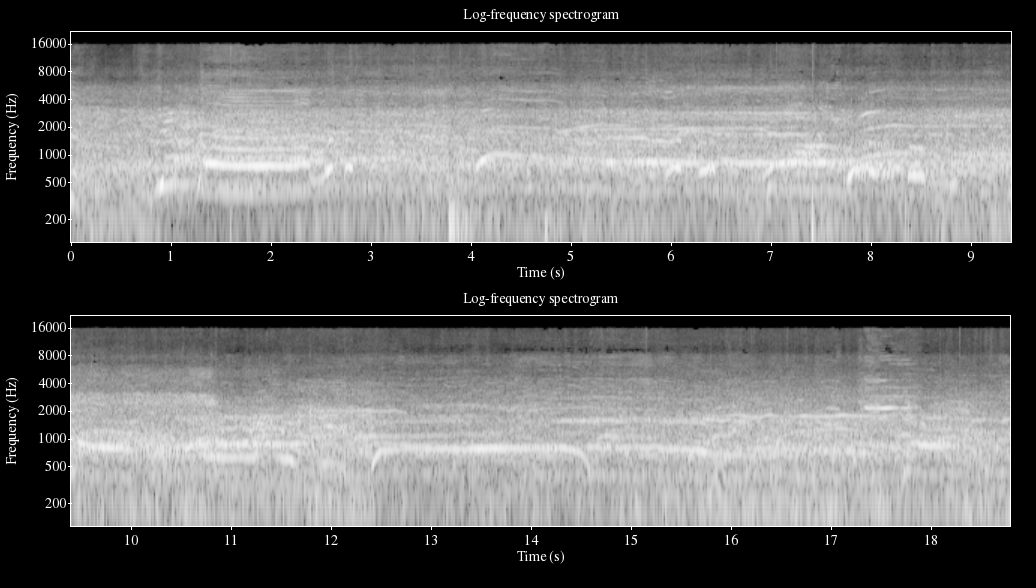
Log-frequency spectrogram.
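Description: Fans nearby shout and whoop with excitement.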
